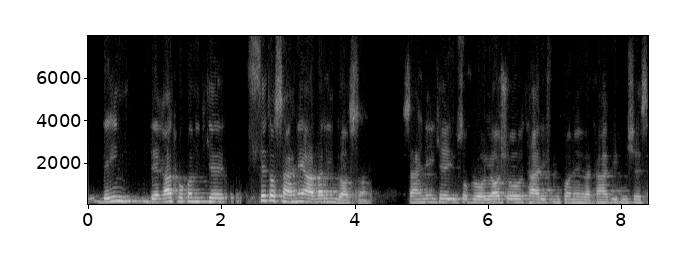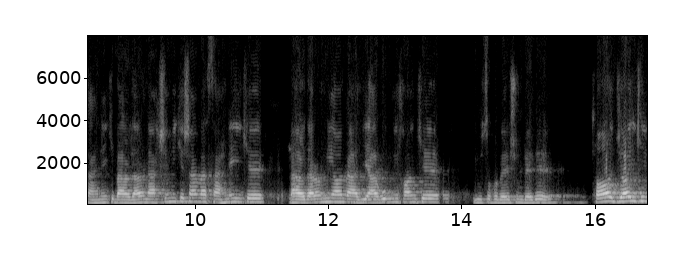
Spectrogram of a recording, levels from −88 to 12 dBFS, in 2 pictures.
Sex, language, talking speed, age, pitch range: male, Persian, 160 wpm, 50-69, 145-175 Hz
